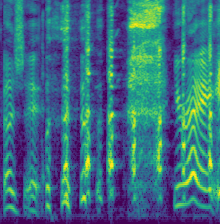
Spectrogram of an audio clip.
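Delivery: high, laughing through the words; laughing realization. Retold or imitated. Contestant realizing eyes can open, laughing. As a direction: crack up while retelling it.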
